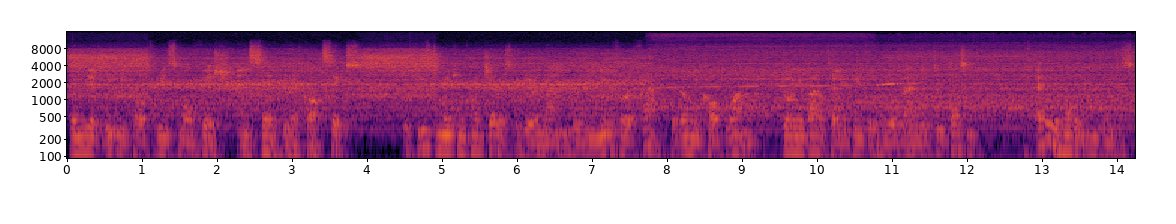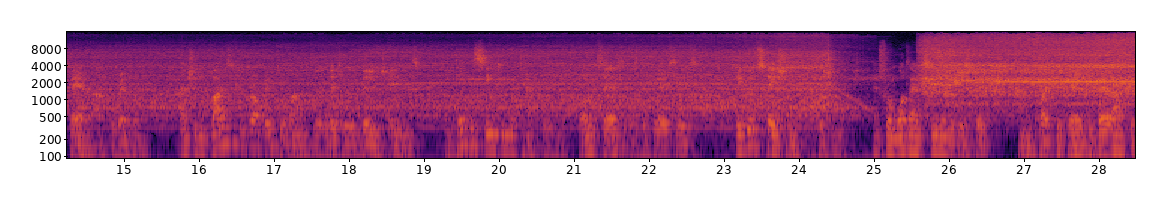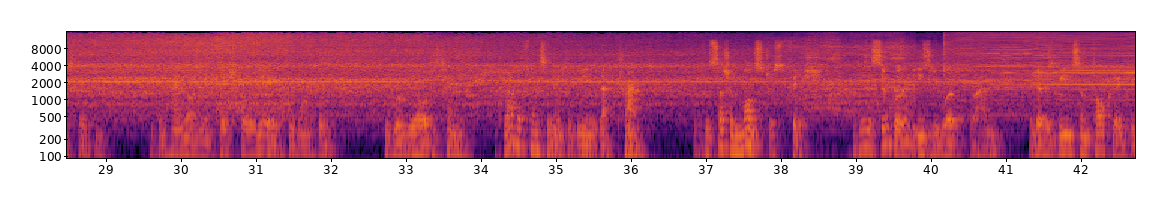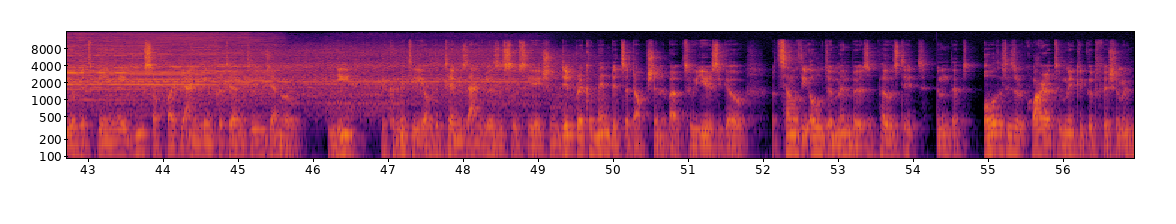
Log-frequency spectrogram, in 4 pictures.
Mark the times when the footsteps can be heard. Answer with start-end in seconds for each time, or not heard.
not heard.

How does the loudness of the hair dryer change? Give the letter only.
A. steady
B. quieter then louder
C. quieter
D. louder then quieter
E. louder
D.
